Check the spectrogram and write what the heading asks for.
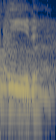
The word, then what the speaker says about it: Lead: And we were never sure if it was Bubble Lead or Bubble Lead. And it wasn't, for me, it wasn't until I played the Japanese version that I realized it's Bubble Lead.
